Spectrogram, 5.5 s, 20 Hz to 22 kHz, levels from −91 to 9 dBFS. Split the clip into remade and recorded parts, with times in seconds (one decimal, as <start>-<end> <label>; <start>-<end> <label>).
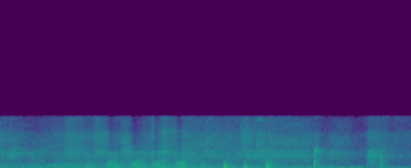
0.0-0.7 recorded; 0.7-2.6 remade; 2.6-5.5 recorded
